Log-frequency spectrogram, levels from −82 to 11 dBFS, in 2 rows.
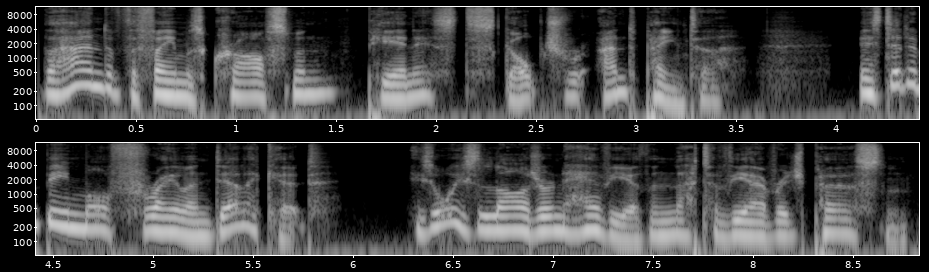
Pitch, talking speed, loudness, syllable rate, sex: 160 Hz, 190 wpm, -17 LUFS, 5.7 syllables/s, male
